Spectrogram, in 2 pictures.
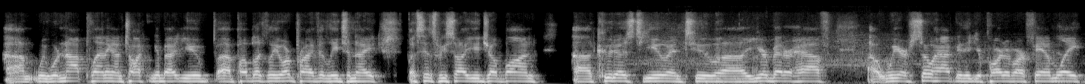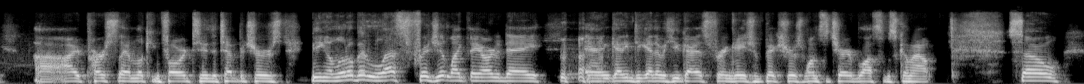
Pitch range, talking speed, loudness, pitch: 140-150 Hz, 215 wpm, -12 LUFS, 145 Hz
